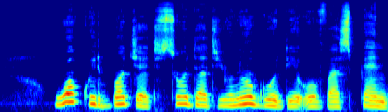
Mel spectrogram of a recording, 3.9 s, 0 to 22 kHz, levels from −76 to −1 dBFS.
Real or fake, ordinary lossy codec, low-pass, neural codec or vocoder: fake; none; 19.8 kHz; vocoder, 44.1 kHz, 128 mel bands every 512 samples, BigVGAN v2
